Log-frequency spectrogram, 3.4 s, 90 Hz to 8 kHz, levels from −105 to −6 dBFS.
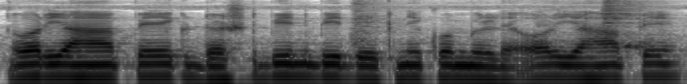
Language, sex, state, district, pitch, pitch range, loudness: Hindi, male, Gujarat, Valsad, 130 Hz, 125-135 Hz, -14 LUFS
